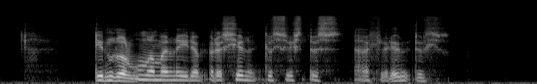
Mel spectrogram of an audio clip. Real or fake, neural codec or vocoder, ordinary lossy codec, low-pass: fake; autoencoder, 22.05 kHz, a latent of 192 numbers a frame, VITS, trained on many speakers; AAC, 64 kbps; 9.9 kHz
